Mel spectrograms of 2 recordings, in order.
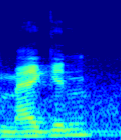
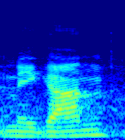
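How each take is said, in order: First: It is said like the English name Megan. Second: It is said with a French-style pronunciation. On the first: It sounds like a girl's name. The speaker calls it wrong. "that's a girl's name" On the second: It names the car model. The speaker calls it right. "I should probably say it like that"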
